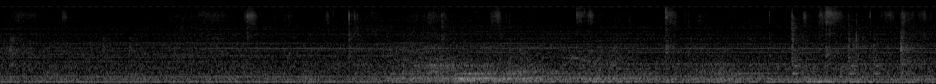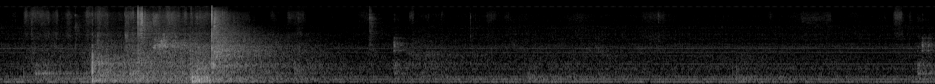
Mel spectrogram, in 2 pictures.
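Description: Sneakers squeak and shuffle on a hard floor.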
